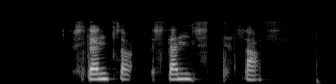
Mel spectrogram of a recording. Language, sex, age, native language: Icelandic, male, 9, Icelandic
